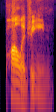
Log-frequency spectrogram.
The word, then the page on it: polygene: American English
